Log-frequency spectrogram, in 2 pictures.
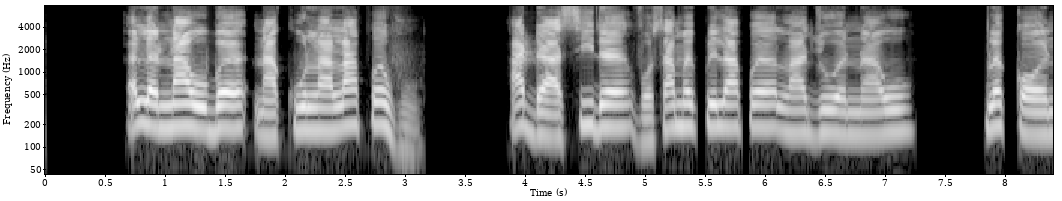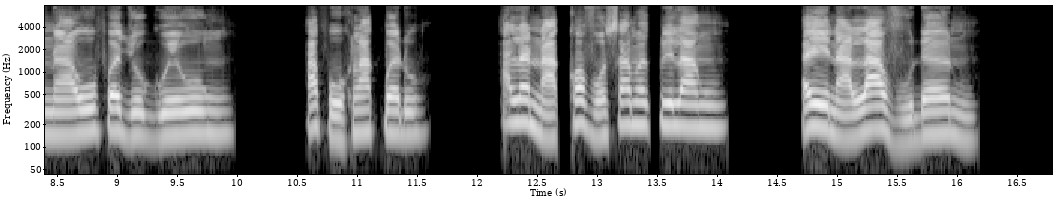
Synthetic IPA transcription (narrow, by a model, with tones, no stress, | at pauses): ɛ˦lɛ˨nã˦wo˦bɛ˦nã˨ku˦l̃ã˨la˦ɸɛ˦ɦṵ˨ | a˦ɖɛ˨a˨si˦ɖɛ˦vɔ˨sa˦mɛ̃˦k͡pli˦la˦ɸɛ˦l̃ã˨d͡ʒo˦ɛ˨nɛ̃˨a˨wo˦ | k͡plɛ˦kɔ˨ɛ˨nɛ̃˨a˨wo˦ɸɛ˦d͡ʒo˨ɡo˨ɛ˨wo˦ŋũ˦ | a˦ɸɛ˨o˨ɣl̃ã˦k͡pɛ˦ɖo˦ | a̰˦lɛ˦nã˨kɔ˦vɔ˨sa˦mɛ̃˦k͡pli˦la˦ŋũ˦ | e˦jɛ˦nã˨la˦vu˨ɖɛ˦ɛ˦nũ˦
